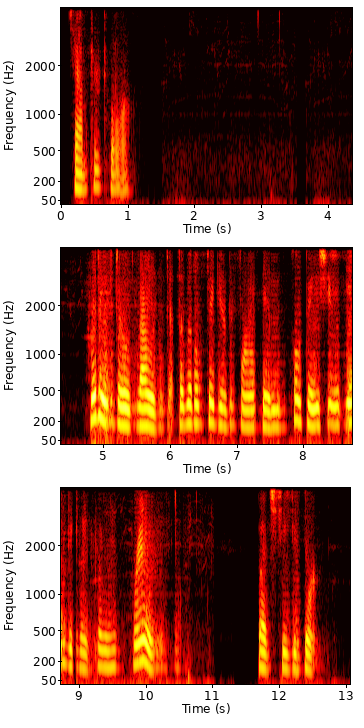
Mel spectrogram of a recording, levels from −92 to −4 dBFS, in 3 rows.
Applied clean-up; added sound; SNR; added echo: neural separator model SepFormer WHAMR!.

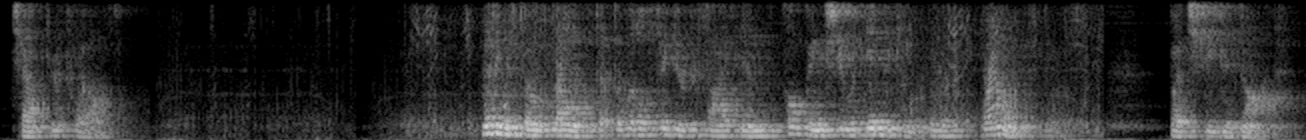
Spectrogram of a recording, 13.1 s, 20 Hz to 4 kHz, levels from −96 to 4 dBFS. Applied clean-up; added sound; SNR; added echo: neural separator model SepFormer DNS4.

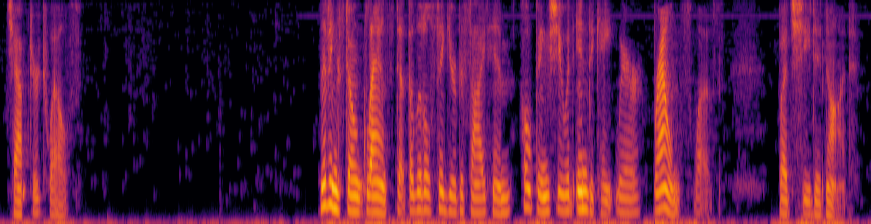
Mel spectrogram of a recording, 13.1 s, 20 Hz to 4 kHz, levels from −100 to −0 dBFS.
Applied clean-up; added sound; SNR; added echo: none; none; none; none.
